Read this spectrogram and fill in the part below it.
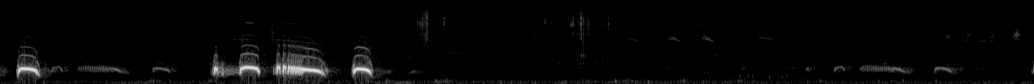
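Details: Spotted dove decoy calling to lure wild males: one loud phrase of clipped hoots and a long falling coo, bracketed by soft, distant cooing from other doves.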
